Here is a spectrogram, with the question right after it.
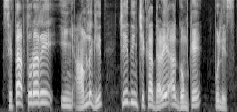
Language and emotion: Santali, happy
